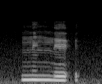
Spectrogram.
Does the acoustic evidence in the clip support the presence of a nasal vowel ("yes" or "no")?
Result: yes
